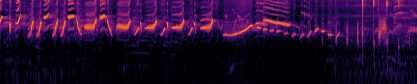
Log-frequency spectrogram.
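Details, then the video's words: Chinese hwamei, a tame cage bird, in full song while carried in its shaken cage: loud rising-falling whistled phrases repeated rapidly, then a long descending series of clear whistles and scattered clicks. "Họa mi thuần điện căng đét - Xách tay lắc lồng hót đỉnh"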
